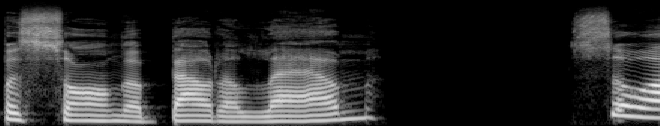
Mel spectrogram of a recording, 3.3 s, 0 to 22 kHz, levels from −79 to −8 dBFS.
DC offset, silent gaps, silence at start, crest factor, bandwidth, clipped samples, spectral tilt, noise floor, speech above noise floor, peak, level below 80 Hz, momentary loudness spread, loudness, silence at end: under 0.1%; 1.98-2.79 s; 0 s; 18 dB; 18 kHz; under 0.1%; -4.5 dB/octave; under -90 dBFS; over 72 dB; -2 dBFS; -64 dBFS; 11 LU; -18 LUFS; 0 s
